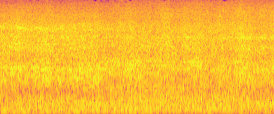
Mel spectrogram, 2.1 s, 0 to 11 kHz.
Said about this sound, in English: The plane carrying First Lady Jill Biden arrived in Savannah Thursday afternoon as she toured a back-to-school COVID-19 vaccination clinic at Savannah's Beach High School.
